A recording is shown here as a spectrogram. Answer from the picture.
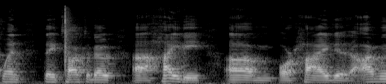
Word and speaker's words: Hide: hide hide and seek in japanese when it's a name i find a lot of them go hi d you know they they pronounce the e on the end so that's what i'm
